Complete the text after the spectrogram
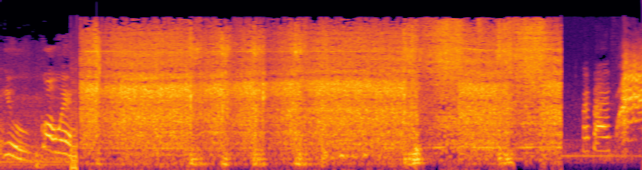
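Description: A vacuum cleaner roars steadily up close.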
